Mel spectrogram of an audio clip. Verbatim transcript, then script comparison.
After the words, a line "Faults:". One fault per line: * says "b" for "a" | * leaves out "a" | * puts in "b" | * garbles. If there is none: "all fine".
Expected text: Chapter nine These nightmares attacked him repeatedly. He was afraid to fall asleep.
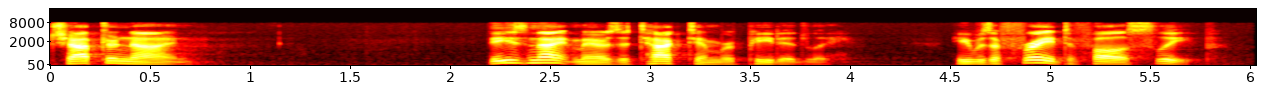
Chapter nine These nightmares attacked him repeatedly. He was afraid to fall asleep.
Faults:
all fine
